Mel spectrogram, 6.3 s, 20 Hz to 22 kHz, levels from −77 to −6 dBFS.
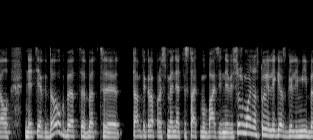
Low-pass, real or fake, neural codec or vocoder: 5.4 kHz; real; none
